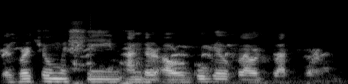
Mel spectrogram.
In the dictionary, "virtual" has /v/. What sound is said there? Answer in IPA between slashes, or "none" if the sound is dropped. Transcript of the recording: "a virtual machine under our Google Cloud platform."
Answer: /v/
